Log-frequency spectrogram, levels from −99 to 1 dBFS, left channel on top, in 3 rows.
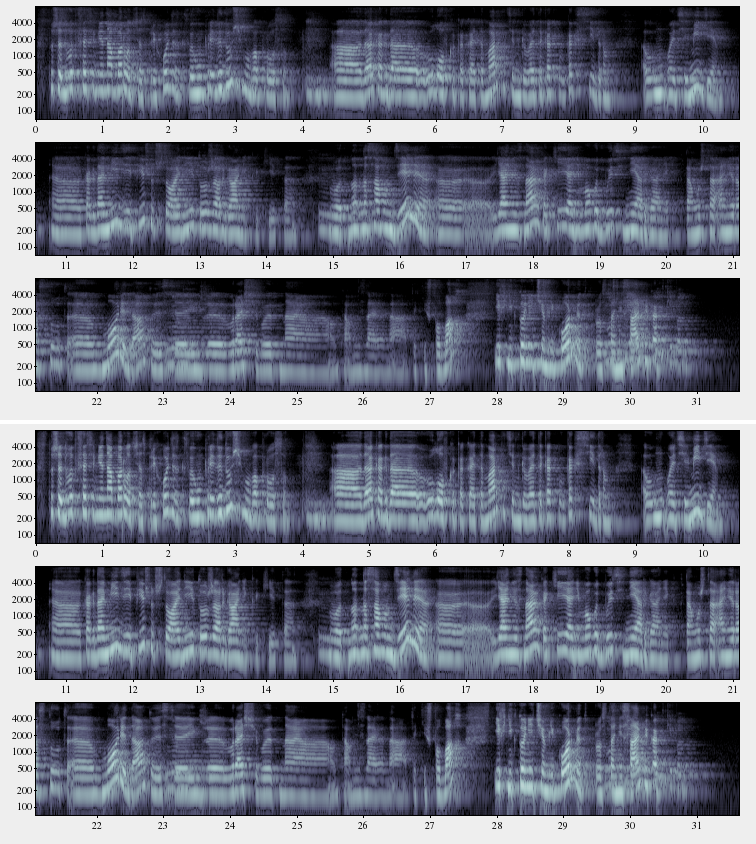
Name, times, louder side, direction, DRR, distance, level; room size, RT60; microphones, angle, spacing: voice 1, 0.0-3.8 4.4-8.6 9.1-10.3 10.7-13.7 14.0-14.4 14.9-20.0 20.3-26.7 26.9-30.4, right 3 dB, 75° right, 11 dB, 0.8 m, -31 dB
voice 2, 4.0-4.3 14.8-15.5 23.0-23.8 29.6-30.8, equal, 5° right, -4 dB, 6.8 m, -41 dB
19.5 x 12.5 x 3.7 m, 0.89 s
head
